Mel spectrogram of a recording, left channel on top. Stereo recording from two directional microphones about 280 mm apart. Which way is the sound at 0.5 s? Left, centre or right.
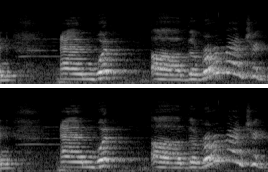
Centre.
